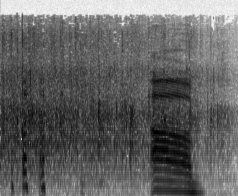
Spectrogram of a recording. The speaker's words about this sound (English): Now I hit the applause button.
